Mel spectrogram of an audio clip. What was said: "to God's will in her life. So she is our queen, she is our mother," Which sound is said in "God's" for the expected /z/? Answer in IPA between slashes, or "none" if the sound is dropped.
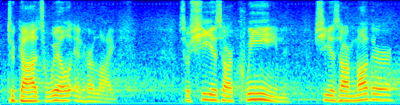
/z/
